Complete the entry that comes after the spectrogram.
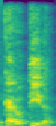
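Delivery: carotida stressed on its third syllable, TI; Spanish pronunciation. Shown as a demonstration. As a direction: lean on TI in carotida. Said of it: "En España dicen". (carotida como palabra grave, acento en TI)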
